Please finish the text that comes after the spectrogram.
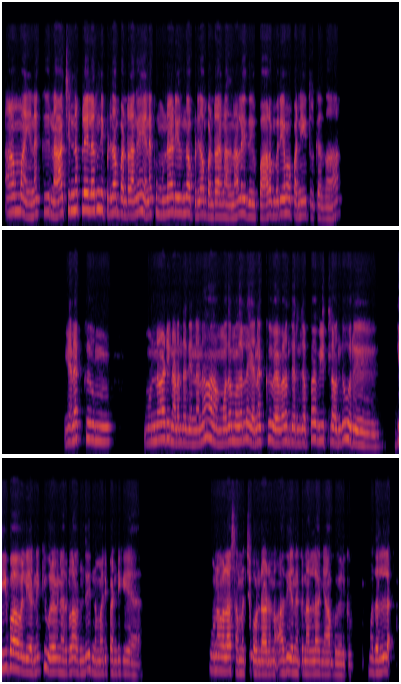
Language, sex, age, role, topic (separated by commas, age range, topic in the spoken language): Tamil, female, 25-29, guest, பண்டிகைகளில் உங்கள் குடும்பம் எந்த உணவைச் சமைத்துப் பெருமைப்படுகிறது?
